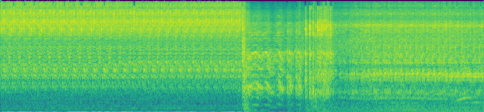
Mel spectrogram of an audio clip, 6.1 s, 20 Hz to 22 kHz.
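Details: 2004 Ford F250 6.0 diesel first start after replacing the FICM power supply board, done because FICM voltage was a problem. Cranks briefly, catches and settles into a steady idle, starting normally.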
